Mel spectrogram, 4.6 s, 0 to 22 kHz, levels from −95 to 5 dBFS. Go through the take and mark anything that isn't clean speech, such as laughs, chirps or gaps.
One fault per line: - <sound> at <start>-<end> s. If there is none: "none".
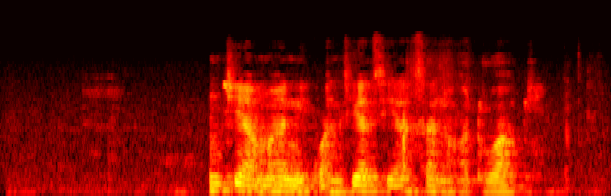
none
